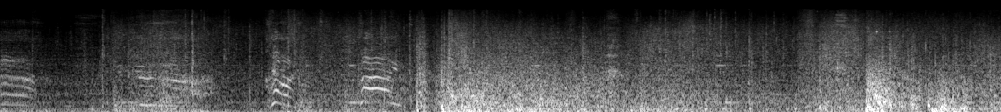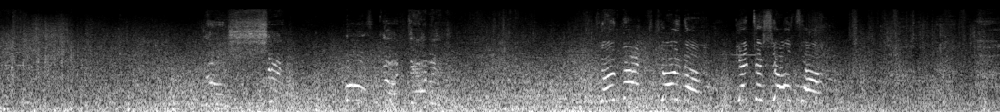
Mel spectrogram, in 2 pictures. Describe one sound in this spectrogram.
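Strong wind howls steadily.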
